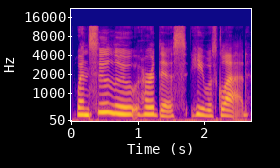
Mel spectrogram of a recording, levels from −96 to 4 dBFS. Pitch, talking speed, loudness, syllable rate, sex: 235 Hz, 175 wpm, -14 LUFS, 3.2 syllables/s, female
